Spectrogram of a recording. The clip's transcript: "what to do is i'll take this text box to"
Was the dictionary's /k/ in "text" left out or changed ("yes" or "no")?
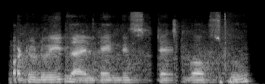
yes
